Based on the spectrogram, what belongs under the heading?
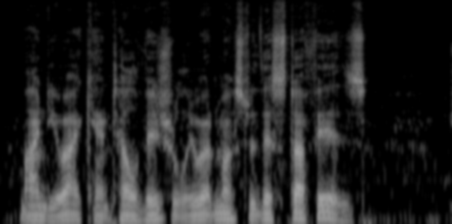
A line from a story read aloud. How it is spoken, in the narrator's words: she muttered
